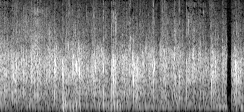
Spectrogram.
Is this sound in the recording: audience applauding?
yes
